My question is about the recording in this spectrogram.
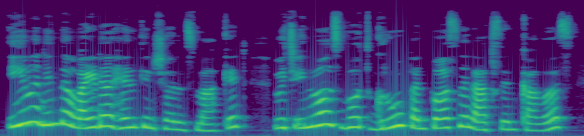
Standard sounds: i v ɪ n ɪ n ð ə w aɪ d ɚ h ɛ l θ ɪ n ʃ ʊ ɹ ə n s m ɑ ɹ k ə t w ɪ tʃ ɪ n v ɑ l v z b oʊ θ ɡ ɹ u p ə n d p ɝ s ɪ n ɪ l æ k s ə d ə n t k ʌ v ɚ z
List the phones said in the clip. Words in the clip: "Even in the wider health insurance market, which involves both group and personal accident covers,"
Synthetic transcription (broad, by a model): i v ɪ n ɪ n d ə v aɪ d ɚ h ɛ l t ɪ n ʃ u ɹ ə n s m ɑ ɹ k ə t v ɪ tʃ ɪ n v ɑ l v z b oʊ t ɡ ɹ u p ə n d p ɝ s ɪ n ɪ l æ k s ə d ə n t k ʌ v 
